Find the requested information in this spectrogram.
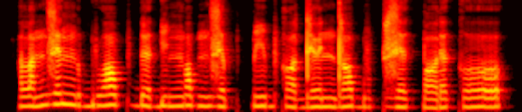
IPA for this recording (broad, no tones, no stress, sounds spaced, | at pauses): lˠ ɘ n z ɘ ŋ ɘ b w ɔ p ɠ ɘ ɠ i ŋ ɔ b n z ɘ p k͡p i b k ɔ d ø n d ɔ b o p z ɘ k͡p ɔ ɾ ə k o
